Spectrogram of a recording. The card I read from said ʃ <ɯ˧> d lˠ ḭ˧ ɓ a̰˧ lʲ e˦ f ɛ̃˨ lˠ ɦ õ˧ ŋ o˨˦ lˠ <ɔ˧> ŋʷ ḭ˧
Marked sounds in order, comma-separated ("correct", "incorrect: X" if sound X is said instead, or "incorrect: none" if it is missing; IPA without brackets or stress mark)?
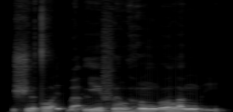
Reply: correct, incorrect: ʌ˧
